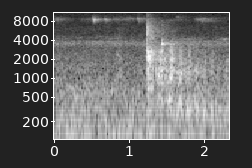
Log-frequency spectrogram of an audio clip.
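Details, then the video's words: Yellow-bellied glider (Petaurus australis) in the Australian bush at night, giving a sudden harsh shriek that breaks into a rough gurgling rattle lasting about a second, over a faint steady high insect hum. "Yellow-bellied Glider Call - Strange shrieks & gurgling sounds"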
